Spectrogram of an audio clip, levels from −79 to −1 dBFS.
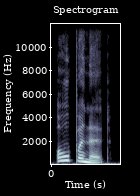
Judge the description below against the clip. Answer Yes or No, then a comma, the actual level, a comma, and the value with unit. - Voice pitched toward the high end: Yes, high, 245 Hz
